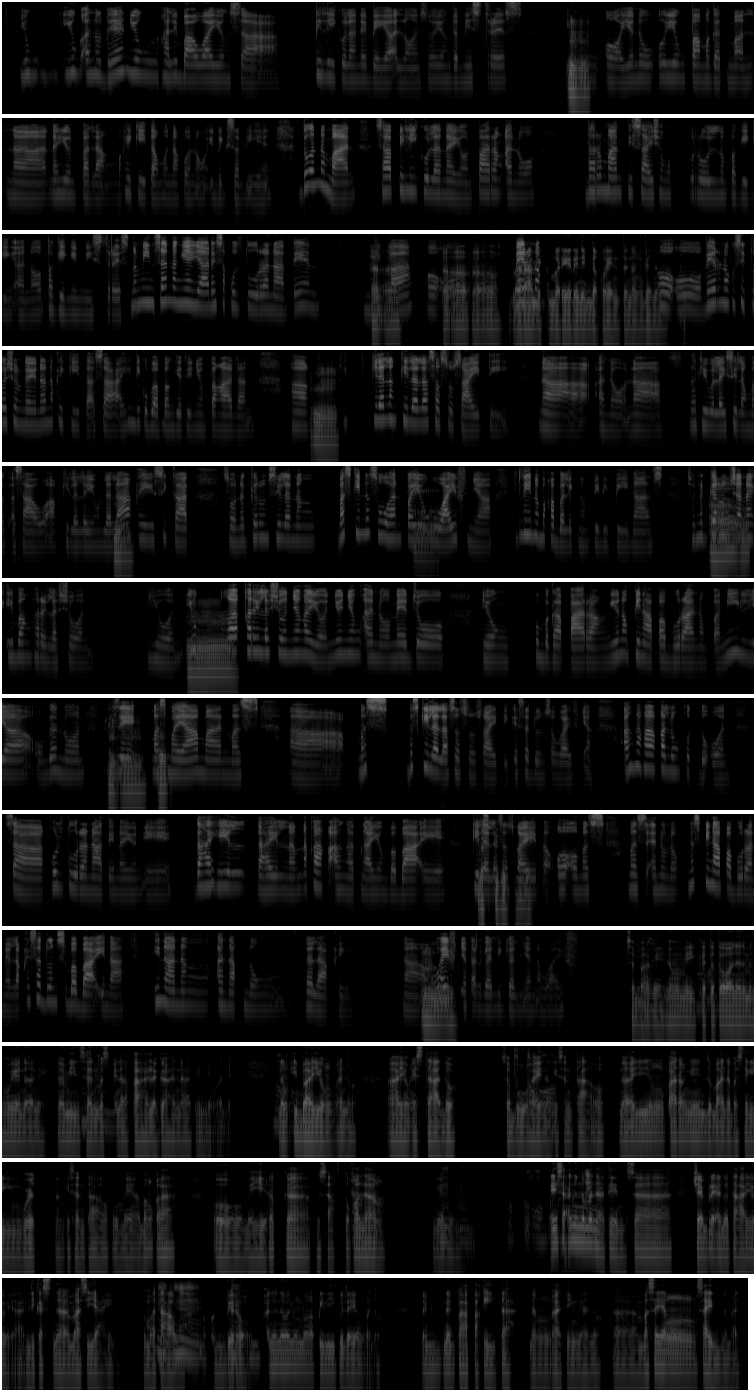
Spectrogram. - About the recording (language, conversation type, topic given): Filipino, podcast, May pelikula ba na sa tingin mo ay kumakatawan sa kultura natin?
- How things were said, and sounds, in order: tapping; other background noise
